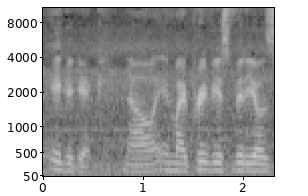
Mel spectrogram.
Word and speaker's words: Egegik: As it's spelled, I would tell everybody that it's pronounced Egegik because it was a lot easier for my family and friends to be able to pronounce that. But the actual pronunciation is in red, Egegik.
